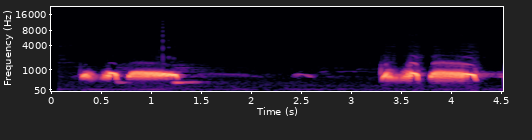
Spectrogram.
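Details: Spotted dove cooing in the sharp thổ đồng song style, used to provoke wild birds into fighting. Two low coo phrases, each a stuttering double note and then a long drawn-out coo that drops at the end, with a pause between them.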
